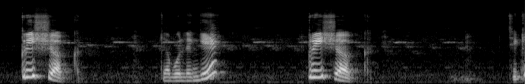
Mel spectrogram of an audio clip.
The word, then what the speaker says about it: कृषक: क को ऋ कृ श क कृ कृ श क कृषक।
